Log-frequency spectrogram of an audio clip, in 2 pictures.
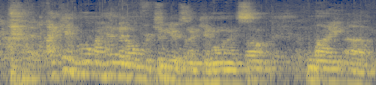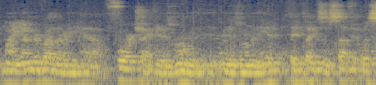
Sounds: Speech

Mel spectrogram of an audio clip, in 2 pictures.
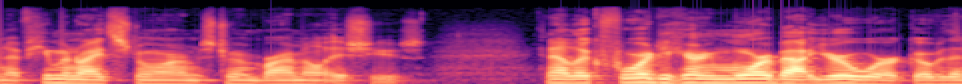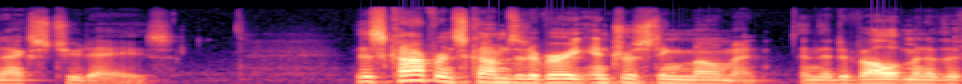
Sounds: Speech, Male speech

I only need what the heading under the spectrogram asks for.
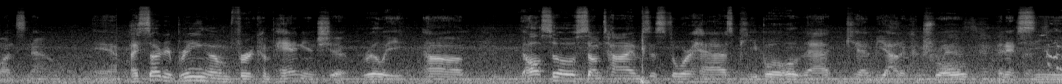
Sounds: Speech

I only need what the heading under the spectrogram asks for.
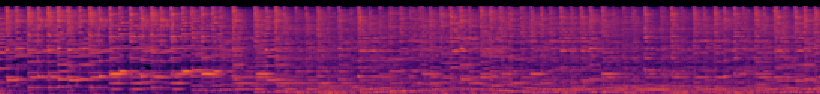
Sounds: Piano, Keyboard (musical)

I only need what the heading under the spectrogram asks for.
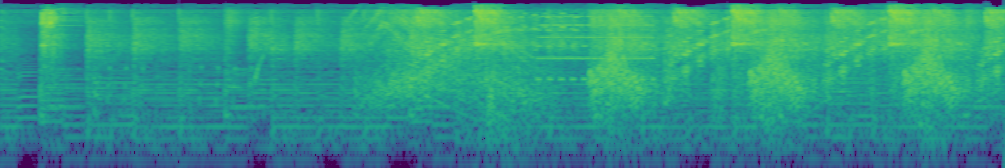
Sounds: Music

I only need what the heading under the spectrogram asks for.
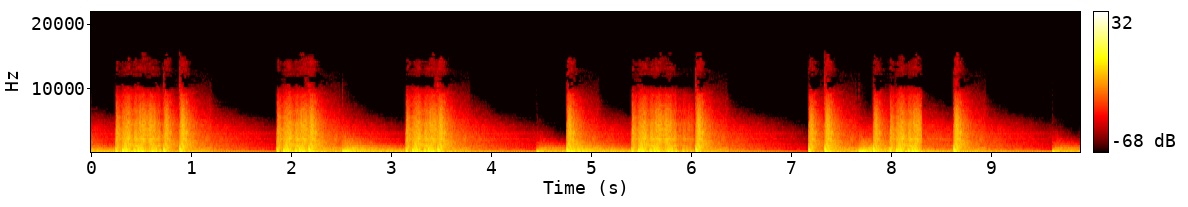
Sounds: Music, Timpani

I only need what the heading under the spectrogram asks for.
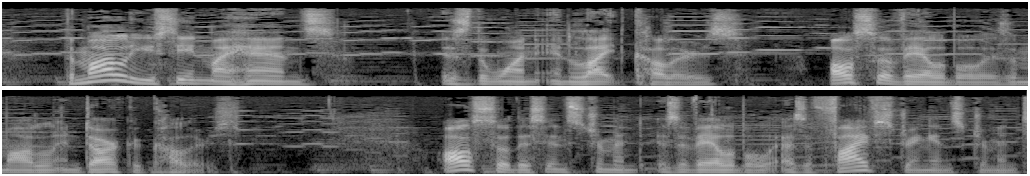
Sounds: fiddle, Musical instrument, Music, Speech

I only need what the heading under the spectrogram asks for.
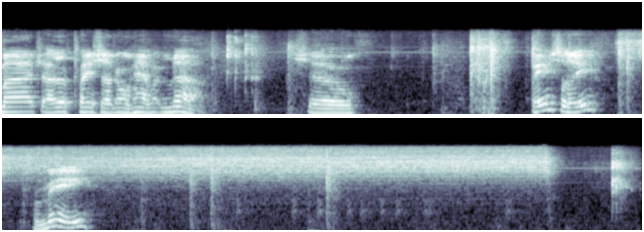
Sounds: Speech

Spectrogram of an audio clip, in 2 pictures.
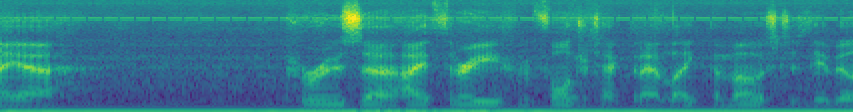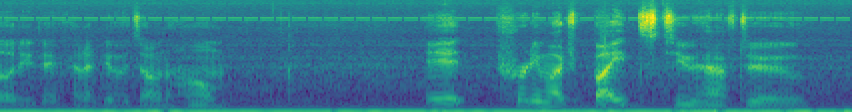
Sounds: Speech

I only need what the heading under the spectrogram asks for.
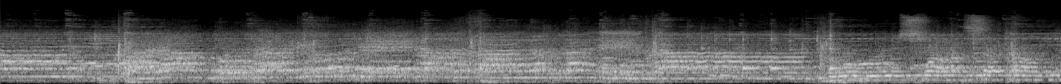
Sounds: Music, Female singing, Male singing

